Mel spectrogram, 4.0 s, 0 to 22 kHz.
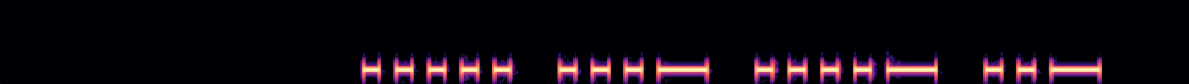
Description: Morse code, heard as a keyed tone, about 22 wpm, 700 Hz. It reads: 5V4U
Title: Four Challenging Letter-Number Combinations 22wpm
